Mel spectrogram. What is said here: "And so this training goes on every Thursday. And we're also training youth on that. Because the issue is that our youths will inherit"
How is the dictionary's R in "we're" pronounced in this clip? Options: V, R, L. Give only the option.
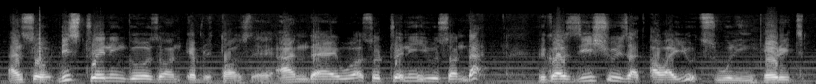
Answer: L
